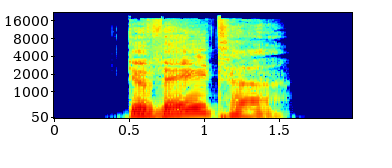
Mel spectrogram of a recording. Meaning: inflection of gewellt: 1. strong/mixed nominative masculine singular 2. strong genitive/dative feminine singular 3. strong genitive plural
- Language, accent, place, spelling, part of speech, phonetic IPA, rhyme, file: German, Germany, Berlin, gewellter, adjective, [ɡəˈvɛltɐ], -ɛltɐ, De-gewellter.ogg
